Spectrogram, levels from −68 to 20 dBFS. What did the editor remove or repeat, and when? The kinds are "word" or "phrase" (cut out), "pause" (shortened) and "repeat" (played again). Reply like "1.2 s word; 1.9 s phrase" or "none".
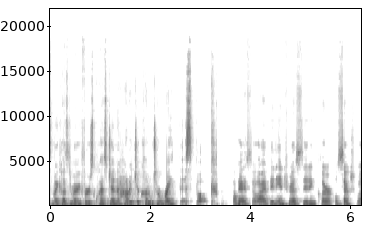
none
